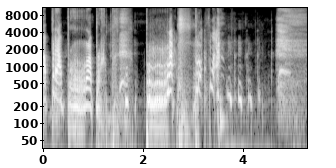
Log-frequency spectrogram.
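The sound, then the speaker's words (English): A person imitates a growling dog, making several rough, throaty bursts with short pauses between them, loud and with no other sounds around them. “It's a dog, right? A dog, a sort of dog in a gunfight.”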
